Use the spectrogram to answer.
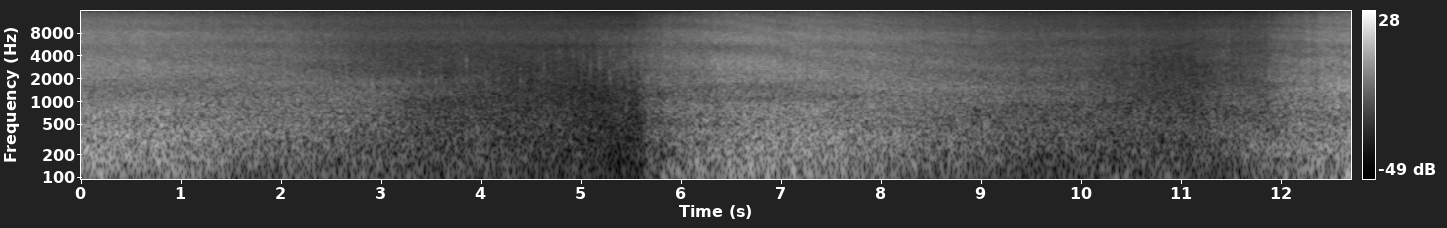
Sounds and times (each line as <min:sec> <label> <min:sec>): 0:00.0 waves 0:12.7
